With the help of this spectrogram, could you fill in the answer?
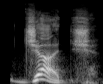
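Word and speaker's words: Jydge: all right number four judge but Judge is spelled j y d GE build your dystopian police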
